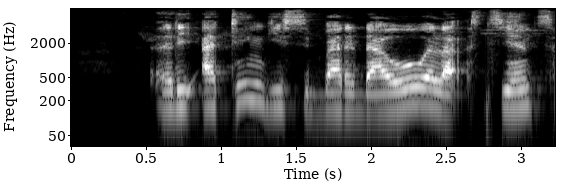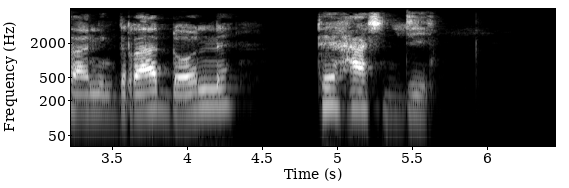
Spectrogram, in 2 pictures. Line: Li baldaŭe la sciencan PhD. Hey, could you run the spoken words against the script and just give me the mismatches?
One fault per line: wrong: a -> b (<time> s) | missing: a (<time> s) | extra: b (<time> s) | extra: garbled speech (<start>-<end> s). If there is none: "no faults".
extra: atingis (0.9 s)
extra: gradon (3.6 s)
